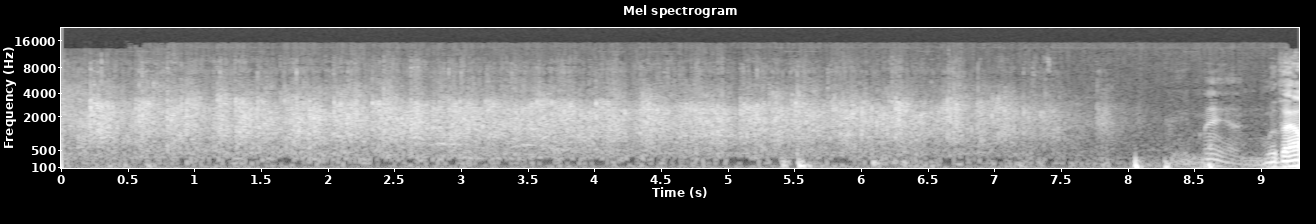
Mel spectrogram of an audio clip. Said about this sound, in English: Would you clap your hands to the Lord and give him thanks?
